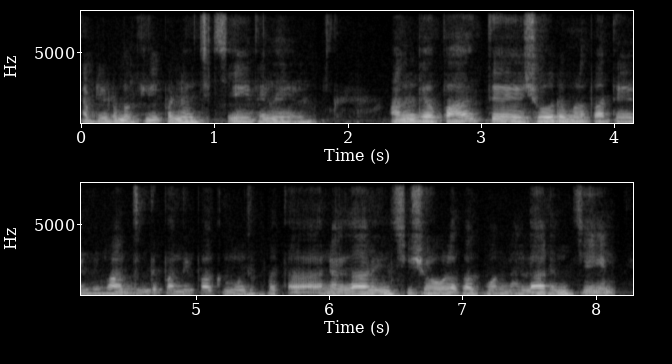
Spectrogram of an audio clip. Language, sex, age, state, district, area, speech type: Tamil, male, 30-45, Tamil Nadu, Tiruvarur, urban, spontaneous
